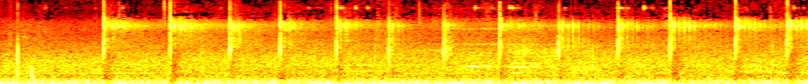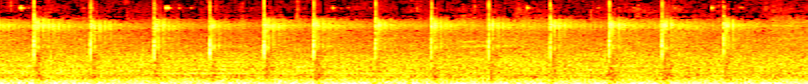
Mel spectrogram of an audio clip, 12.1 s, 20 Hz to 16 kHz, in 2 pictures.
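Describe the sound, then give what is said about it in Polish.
Steady, hard-soled footsteps of a person leaving work walk at an even pace through an empty, closed shopping mall at 10 p.m., each step crisp and echoing over a constant low ventilation hum. No one speaks. “Jest godzina 22, także usłyszy Państwo, jak brzmi centrum handlowe. Otwieram drzwi, jak on brzmi w nocy, gdy już nie pracuje.”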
